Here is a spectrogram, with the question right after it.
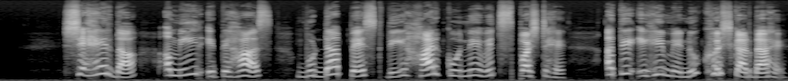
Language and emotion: Punjabi, happy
